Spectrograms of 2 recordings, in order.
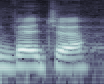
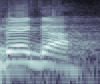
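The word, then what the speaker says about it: Bariga: As soon as you got to Beja, the traffic... Oh, by the way, don't say Beja on the bus, so Is it? you'll pass your bus stop. But that's Bega.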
